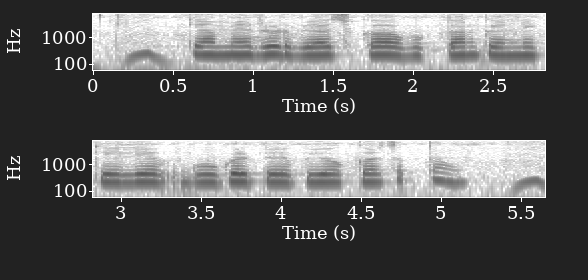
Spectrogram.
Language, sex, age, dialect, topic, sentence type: Hindi, female, 18-24, Marwari Dhudhari, banking, question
